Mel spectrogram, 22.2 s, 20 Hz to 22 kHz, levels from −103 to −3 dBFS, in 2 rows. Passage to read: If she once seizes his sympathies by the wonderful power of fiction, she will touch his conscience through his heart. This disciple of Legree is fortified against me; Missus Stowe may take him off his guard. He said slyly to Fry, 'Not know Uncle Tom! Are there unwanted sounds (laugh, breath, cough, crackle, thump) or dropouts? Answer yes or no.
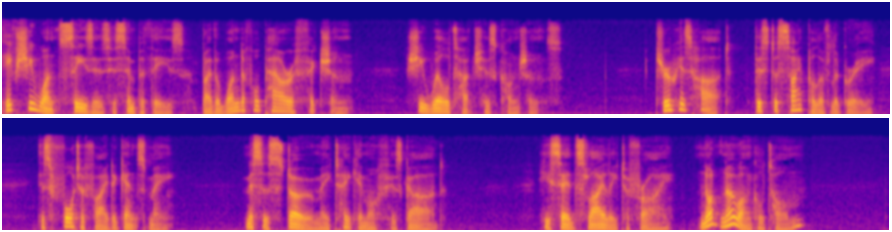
no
